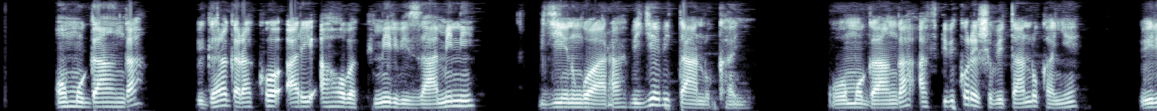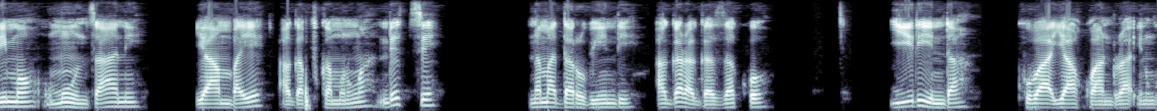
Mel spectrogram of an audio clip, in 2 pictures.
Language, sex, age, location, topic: Kinyarwanda, male, 18-24, Huye, health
